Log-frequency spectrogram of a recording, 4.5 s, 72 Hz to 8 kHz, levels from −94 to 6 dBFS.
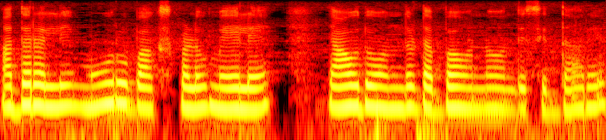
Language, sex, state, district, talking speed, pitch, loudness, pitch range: Kannada, female, Karnataka, Koppal, 120 wpm, 215 Hz, -14 LUFS, 205-220 Hz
